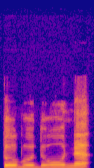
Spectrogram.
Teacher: دو کو 2 حرکات کھینچیں گے، واؤ مدہ ہے، لیکن نون کو نہیں کھینچنا کیونکہ نون کے اوپر صرف ایک حرکت ہے جو کہ زبر ہے.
